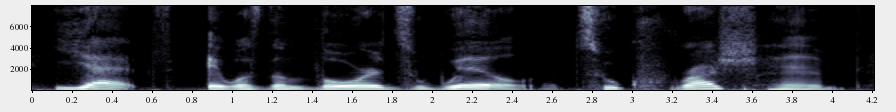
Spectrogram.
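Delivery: slow, solemn Bible reading; scripture reading. Acted. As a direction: read each word like holy text. Reads scripture aloud slowly.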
